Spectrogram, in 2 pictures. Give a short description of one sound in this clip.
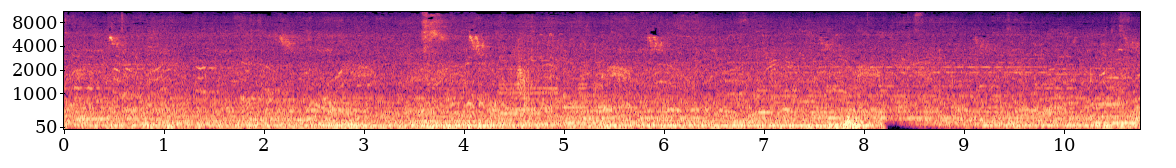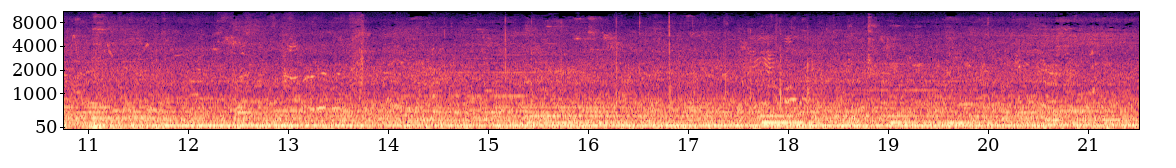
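A busy outdoor crowd murmurs in the distance.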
